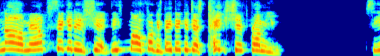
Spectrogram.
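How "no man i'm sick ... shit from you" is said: higher, worked-up complaint; Kenny upset about the bike; bitter upset. Retold or imitated. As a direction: refuse to let it go. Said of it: "He said".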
